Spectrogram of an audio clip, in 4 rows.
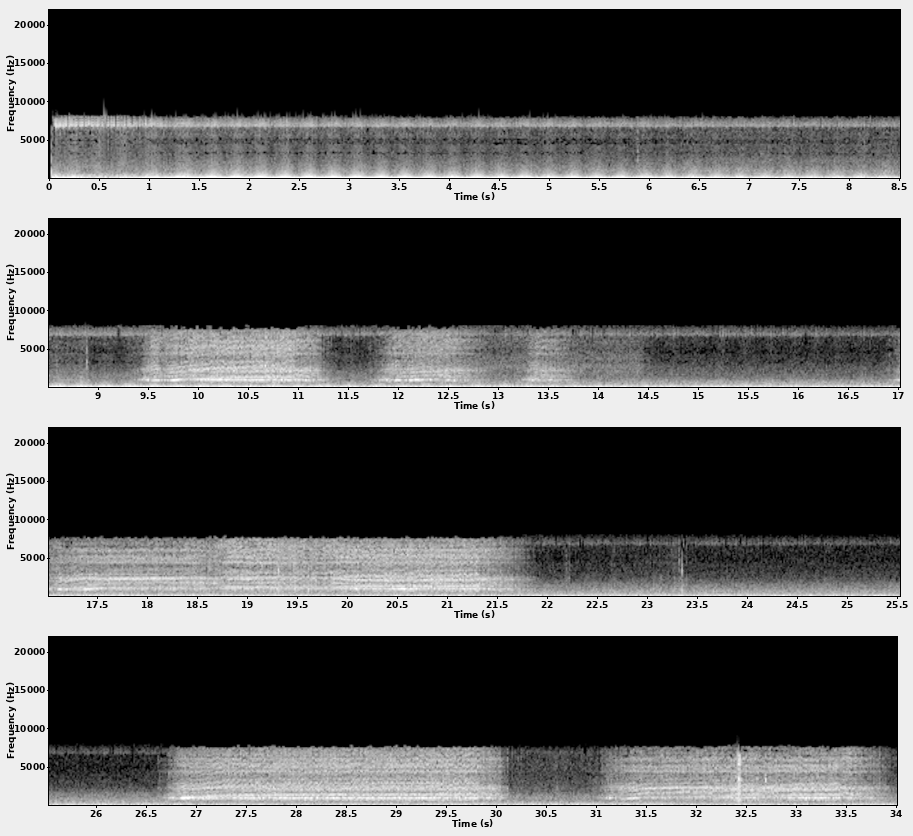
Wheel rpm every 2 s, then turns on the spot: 0, 0, 0, 10, 40, 90, 30, 0, 60, 160, 120, 0, 0, 80, 140, 70, 120.
6-8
